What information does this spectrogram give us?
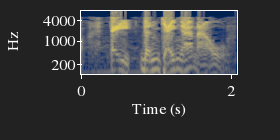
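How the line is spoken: Shouting together. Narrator (Vietnamese): Anh em song quái thấy Châu Bá Thông chạy trốn, đồng quát to

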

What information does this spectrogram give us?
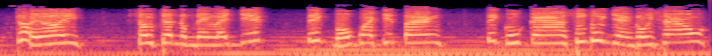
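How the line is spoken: Startled cry. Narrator (Vietnamese): Gã kép hát đang nằm dưới đất, giật mình la lên

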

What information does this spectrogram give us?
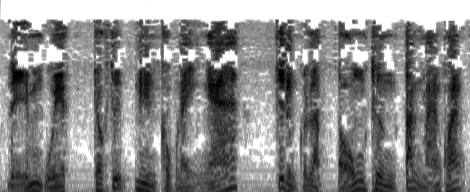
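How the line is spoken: Quiet murmur. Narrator (Vietnamese): Trung Trấn nói khẽ

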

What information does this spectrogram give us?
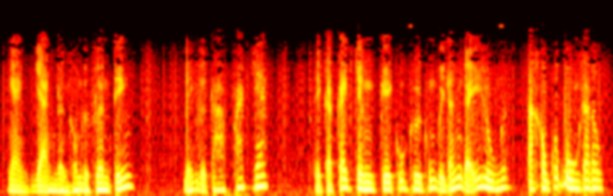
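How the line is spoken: Low threatening voice. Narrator (Vietnamese): hạ giọng dọa

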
